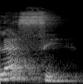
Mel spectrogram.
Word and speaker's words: lacet: Un lacet. Fíjense, termina en T, la T en final, ya dije, no se pronuncia, y es la C, C.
